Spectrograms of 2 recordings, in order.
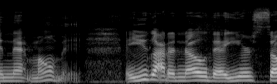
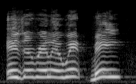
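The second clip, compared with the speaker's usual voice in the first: high, louder mock-probing voice; playful testing question; 10 semitones higher, 6 dB louder than usual. Voicing God testing believers, playfully insistent high question. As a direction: press the question, pitched way up. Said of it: "testing us to see".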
